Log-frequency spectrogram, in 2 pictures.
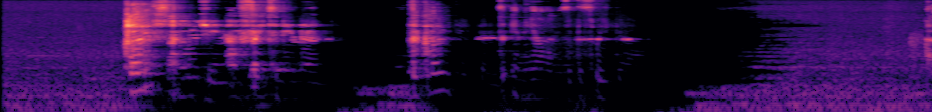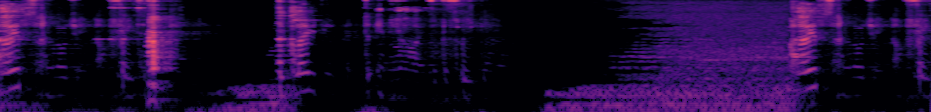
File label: aec test, acoustic echo cancellation; esp32s3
